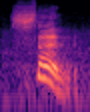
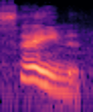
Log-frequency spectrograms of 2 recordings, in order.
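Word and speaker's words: Seine: dive into the same actually it's pronounced sen Steven points out not Saye Mark closes his eyes I'll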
